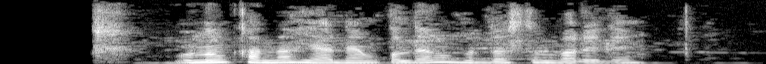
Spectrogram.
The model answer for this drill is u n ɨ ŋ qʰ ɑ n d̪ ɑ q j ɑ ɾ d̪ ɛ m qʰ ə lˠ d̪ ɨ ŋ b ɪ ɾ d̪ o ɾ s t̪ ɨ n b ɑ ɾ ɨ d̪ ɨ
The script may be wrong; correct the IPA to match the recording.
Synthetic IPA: u n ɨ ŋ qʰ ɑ n d̪ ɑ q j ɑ ɾ d̪ ɛ m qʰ ə lˠ d̪ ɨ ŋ b ɪ ɾ d̪ o s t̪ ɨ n b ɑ ɾ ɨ d̪ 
